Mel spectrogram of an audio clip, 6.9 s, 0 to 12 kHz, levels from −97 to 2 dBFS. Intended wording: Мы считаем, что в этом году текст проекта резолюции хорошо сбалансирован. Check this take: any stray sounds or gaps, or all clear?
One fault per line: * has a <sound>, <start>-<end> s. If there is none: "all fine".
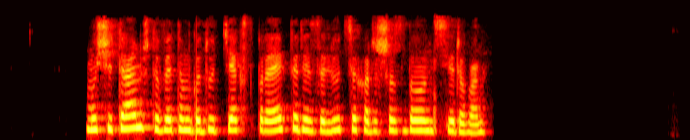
all fine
